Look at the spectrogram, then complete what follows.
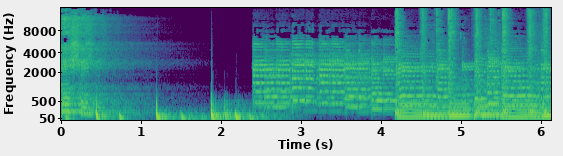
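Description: A few deep, booming heartbeat thumps sound in the opening seconds, then a sustained musical chord rises and swells louder, burying the beat under a bright, full band sound.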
